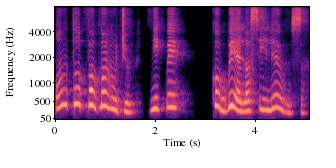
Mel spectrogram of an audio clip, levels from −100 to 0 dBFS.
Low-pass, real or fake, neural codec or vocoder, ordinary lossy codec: none; fake; codec, 16 kHz, 0.3 kbps, FocalCodec; none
